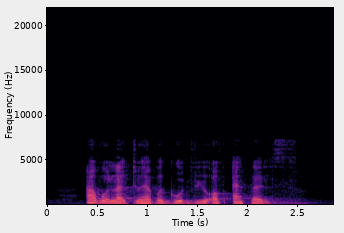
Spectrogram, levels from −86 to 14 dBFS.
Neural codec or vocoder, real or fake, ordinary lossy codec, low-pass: codec, 16 kHz, 8 kbps, FreqCodec, larger model; fake; none; 7.2 kHz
